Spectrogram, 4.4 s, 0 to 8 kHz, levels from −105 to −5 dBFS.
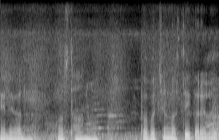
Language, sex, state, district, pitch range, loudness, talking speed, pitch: Hindi, male, Uttar Pradesh, Varanasi, 85-100 Hz, -29 LUFS, 110 wpm, 90 Hz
